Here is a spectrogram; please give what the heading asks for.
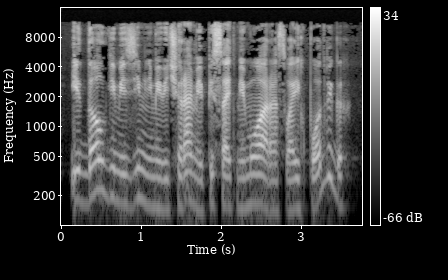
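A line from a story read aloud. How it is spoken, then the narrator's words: Vampire laughing. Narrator (Russian): рассмеялся вампир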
